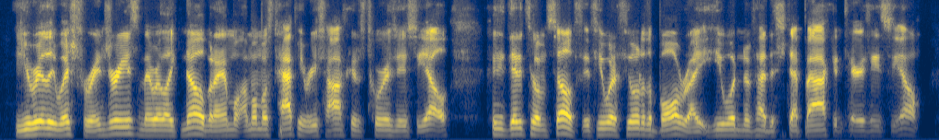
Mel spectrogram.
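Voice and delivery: ordinary delivery

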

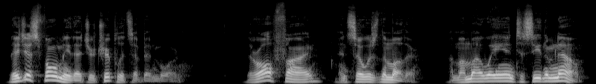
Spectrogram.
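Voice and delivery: plain reading voice

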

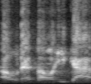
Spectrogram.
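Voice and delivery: normal talking voice

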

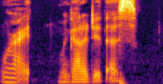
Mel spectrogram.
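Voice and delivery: very quiet, under-the-breath mumbling. Retelling the group's talk all weekend: imitating mumbling.

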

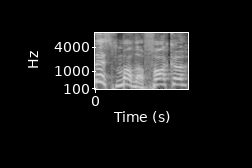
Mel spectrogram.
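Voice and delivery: very high-pitched exclamation flung out. Imagining a famous guest reacting to dropped-off food: Samuel Jackson voice. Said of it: "he's like".

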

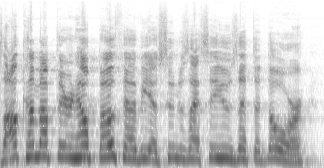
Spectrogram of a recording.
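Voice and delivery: loud, high-pitched yell. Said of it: "And then she yells".

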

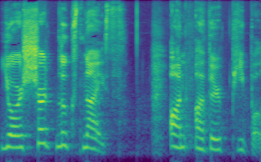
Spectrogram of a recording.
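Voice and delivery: exaggerated, played-up, put-on Russian accent. Asked to try a russian accent, saying something in it: russian accent. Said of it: "How do you do Russian accent?".

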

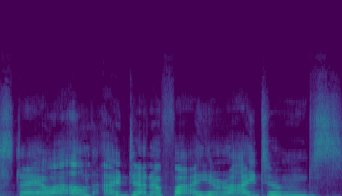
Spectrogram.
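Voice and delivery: loud, high, warm call-out. Doing an impression for the other speaker who asked to hear it: Deckard Cain voice. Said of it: "in the room with Deckard Cain right now".

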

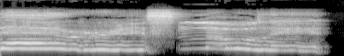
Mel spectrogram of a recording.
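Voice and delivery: crazy shrill loud voice, very drawn out. Mocking Harold, one of them pretends to answer as him: crazy voice mocking Harold. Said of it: "would answer in a crazy voice".

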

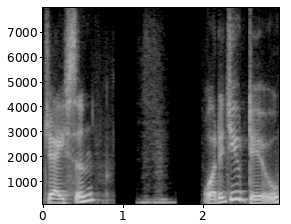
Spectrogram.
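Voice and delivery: put-on Southern accent. Playing a character who asks Jason what he did: southern accent. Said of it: "I'm forgetting my southern accent".

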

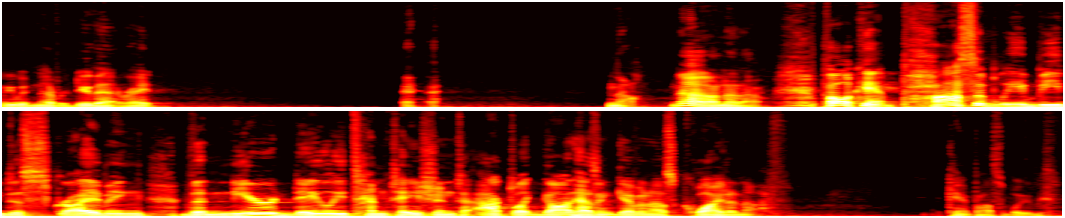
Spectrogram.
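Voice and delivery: heavy, sarcastic, ironic tone. Preaching to the congregation about grumbling against God: sarcastic. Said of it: "I'm being more sarcastic today than maybe I should be".

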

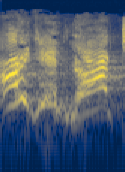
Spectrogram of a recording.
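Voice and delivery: very high-pitched, squeaking little voice. Telling a joke, the voice from across the room answers back in a squeaky voice. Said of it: "the squeaky voice from the other side of the room goes".

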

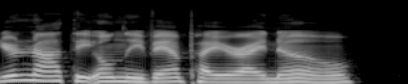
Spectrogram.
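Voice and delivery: ordinary delivery, nothing marked

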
